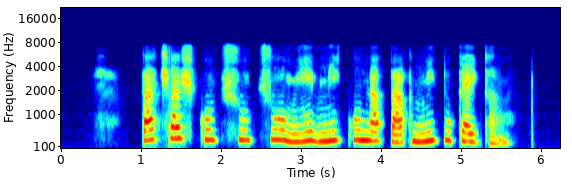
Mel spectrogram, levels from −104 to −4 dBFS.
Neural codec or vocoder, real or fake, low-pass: codec, 16 kHz, 2 kbps, FreqCodec, smaller model; fake; 7.2 kHz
